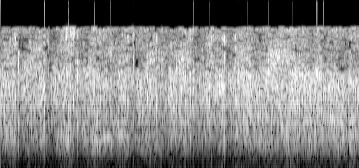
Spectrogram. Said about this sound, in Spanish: Yo creo que serían de los logros más importantes que recuerdo yo en este momento que ha hecho el CIMAPA, y la verdad que sí, han hecho un excelente trabajo, y yo creo que hay que darles un aplauso también a todos, a nombre de todos los trabajadores.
